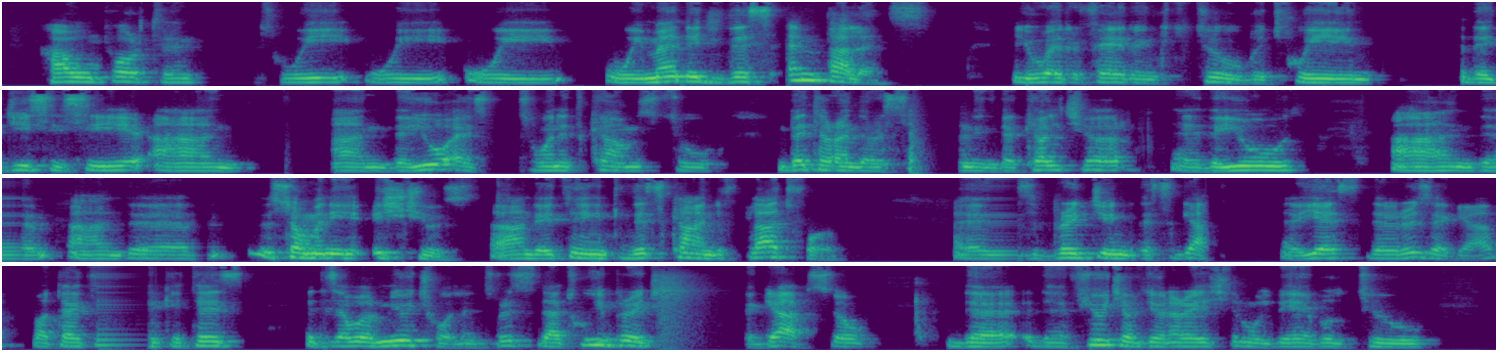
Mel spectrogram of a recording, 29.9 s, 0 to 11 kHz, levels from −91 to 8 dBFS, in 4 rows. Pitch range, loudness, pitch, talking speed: 145-175 Hz, -25 LUFS, 155 Hz, 155 wpm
